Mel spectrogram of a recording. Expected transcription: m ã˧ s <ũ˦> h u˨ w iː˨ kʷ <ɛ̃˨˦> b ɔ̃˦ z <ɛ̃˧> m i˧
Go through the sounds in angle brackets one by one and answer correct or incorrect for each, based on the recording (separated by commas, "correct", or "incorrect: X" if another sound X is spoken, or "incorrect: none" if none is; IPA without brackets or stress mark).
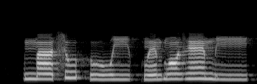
incorrect: u˦, correct, incorrect: ɛ̃˦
